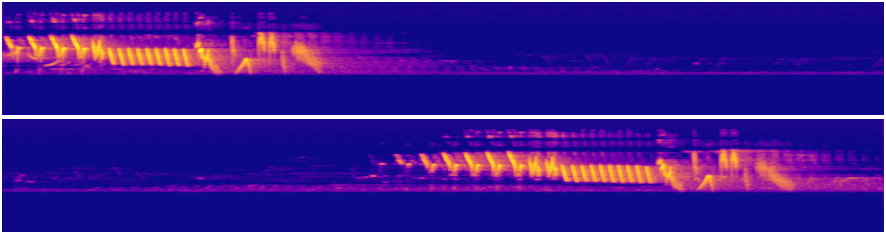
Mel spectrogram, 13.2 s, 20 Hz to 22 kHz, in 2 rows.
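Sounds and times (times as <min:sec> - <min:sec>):
Common chaffinch Fringilla coelebs singing trilled phrases: 0:00.0 - 0:04.8, 0:09.2 - 0:13.2.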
